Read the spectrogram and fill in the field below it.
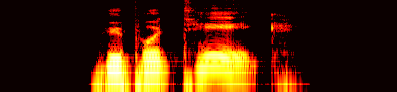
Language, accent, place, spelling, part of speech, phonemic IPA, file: German, Germany, Berlin, Hypothek, noun, /hypoˈteːk/, De-Hypothek.ogg
- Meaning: mortgage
